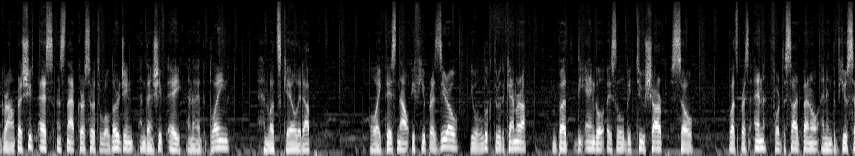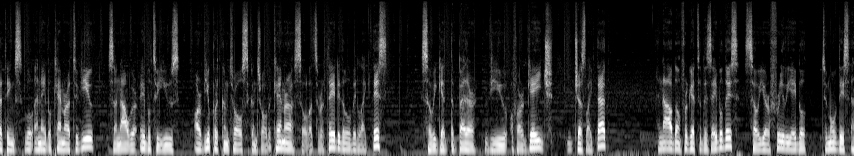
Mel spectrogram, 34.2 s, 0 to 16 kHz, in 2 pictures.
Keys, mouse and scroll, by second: 0.4 shift+s, 2.2-2.6 scroll down 2, 2.9 shift+a, 5.0 scroll down 2, 5.3 s, 7.1-8.1 drag, 8.6 KP_0, 14.7 n, 14.7 n, 16.4 click, 18.0 click, 19.0 middle click, 21.7 middle click, 23.7 scroll down 1, 23.8 shift+middle click, 24.9-25.6 scroll up 2, 25.7 shift+middle click, 26.4-26.8 scroll up 1, 26.9 middle click, 31.3 click, 32.1-33.4 middle drag, 33.9 KP_0.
